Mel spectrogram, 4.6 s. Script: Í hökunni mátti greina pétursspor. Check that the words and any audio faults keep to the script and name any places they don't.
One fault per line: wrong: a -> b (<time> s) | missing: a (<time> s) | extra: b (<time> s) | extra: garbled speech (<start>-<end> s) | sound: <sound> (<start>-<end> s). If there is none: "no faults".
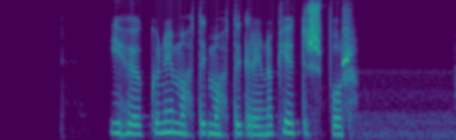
extra: mátti (2.2 s)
